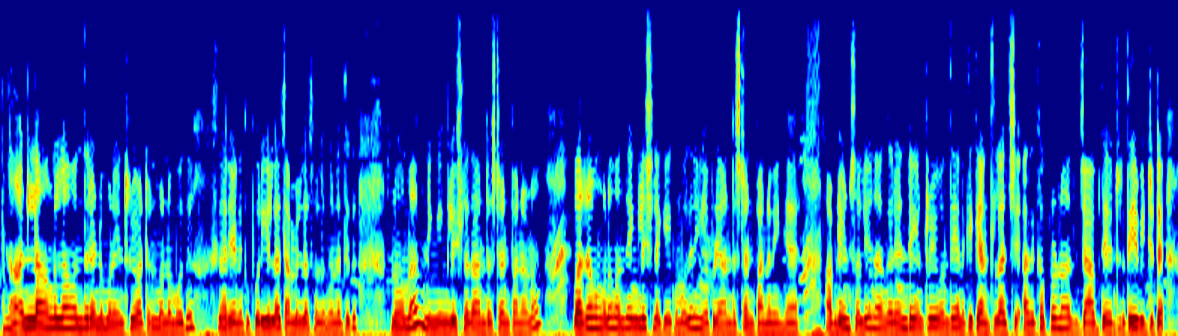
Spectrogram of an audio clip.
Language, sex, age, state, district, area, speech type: Tamil, female, 30-45, Tamil Nadu, Nagapattinam, rural, spontaneous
